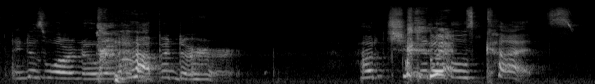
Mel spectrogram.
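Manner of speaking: shrill, loud, heaving sobbing through the words. A character who starts crying even harder speaks through it, sobbing while speaking. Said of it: "He starts crying even harder, and he's like heaving as he sobs".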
